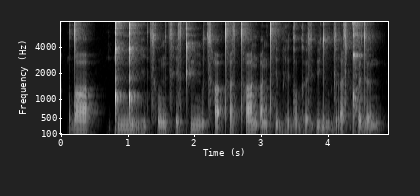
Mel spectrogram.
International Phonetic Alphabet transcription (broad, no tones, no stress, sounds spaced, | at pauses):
dˤ ɑ | ǃ i ŋ ŋ͡ǃ i r ɦ i ʔ t͡sʰ o ŋ t͡sʰ e z kʰ y ŋ u t͡sʰ ɑ ʔ tʰ ɑ z tʰ ɑ ŋ ʔ ɑ ŋ tʰ e b ɦ ɛ ɡ ɔ ɡ ɦ œ z ʔ y d ŋ u ɡ r ɑ z ǃʼ œ d œ ŋ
